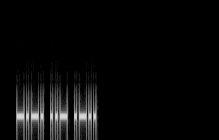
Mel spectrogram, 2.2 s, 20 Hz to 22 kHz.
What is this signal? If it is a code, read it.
Morse code, heard as a keyed tone, about 49 wpm, 700 Hz. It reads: CUL
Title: Abbreviations 50wpm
